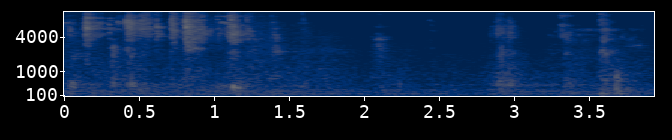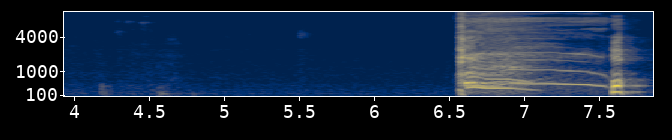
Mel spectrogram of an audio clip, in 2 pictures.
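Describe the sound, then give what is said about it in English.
A dog gives high-pitched whining yelps with falling, wavering tones in a loud burst near the end, after a long stretch of near-silence broken only by faint scattered small noises. “My wife just walked in with the dog.”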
